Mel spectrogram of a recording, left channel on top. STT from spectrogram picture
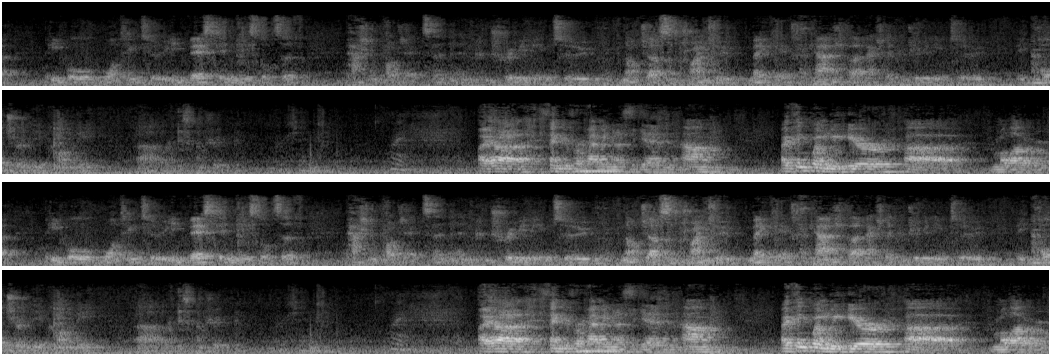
people wanting to invest in these sorts of passion projects and contributing to not just trying to make extra cash, but actually contributing to the culture and the economy of this country. Thank you for having us again. I think when we hear from a lot of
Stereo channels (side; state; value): left; quieter; 3.4 dB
